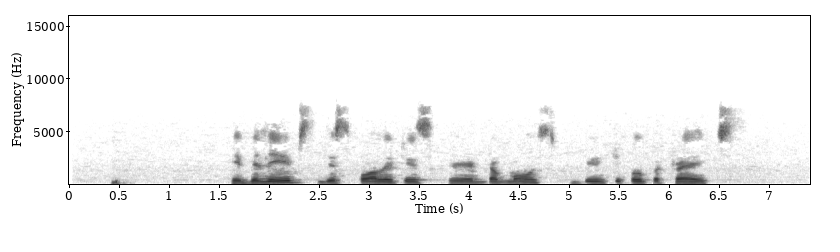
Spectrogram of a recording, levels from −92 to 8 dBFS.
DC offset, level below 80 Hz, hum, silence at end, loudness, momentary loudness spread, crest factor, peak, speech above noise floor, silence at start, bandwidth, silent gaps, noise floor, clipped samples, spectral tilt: under 0.1%; -60 dBFS; none; 0.8 s; -19 LUFS; 16 LU; 18 dB; -2 dBFS; 52 dB; 0.45 s; 7.6 kHz; none; -70 dBFS; under 0.1%; -6.5 dB/octave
